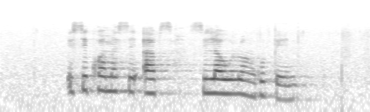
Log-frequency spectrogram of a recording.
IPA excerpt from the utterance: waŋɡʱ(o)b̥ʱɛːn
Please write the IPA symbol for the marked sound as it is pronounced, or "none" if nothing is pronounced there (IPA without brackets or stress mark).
u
